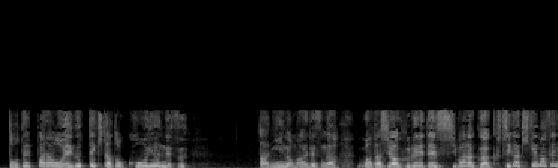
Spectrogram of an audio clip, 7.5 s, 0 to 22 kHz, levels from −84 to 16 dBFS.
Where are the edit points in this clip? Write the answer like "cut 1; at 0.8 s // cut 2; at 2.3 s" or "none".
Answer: none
